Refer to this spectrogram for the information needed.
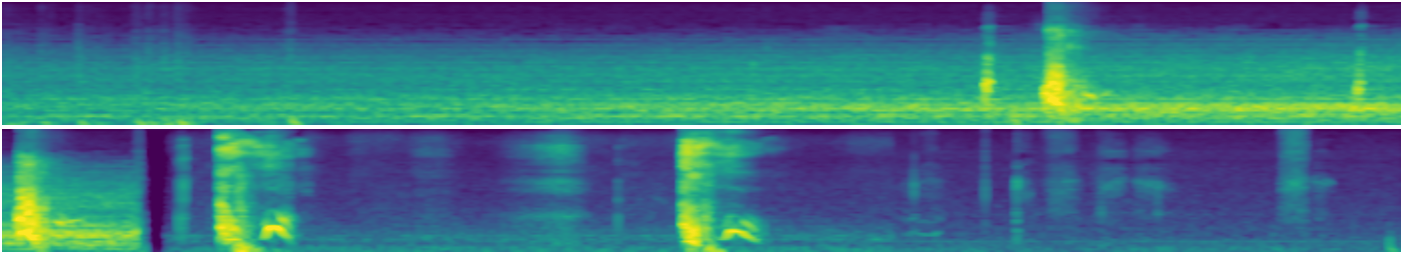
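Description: Several short, sharp infant sneezes over steady background noise, followed by quiet.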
